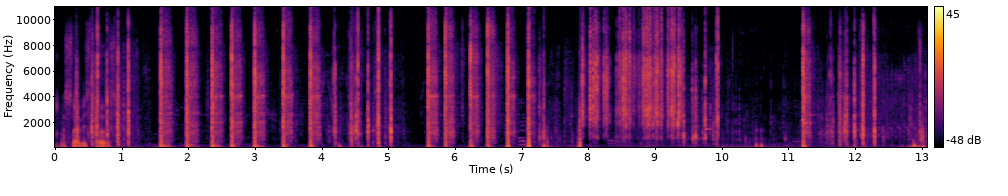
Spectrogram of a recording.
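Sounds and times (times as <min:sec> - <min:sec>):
airsoft gun shots: 0:01.6 - 0:04.1, 0:05.6 - 0:07.4.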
